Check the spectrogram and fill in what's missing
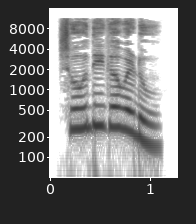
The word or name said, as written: ಚೋದಿಗವಡು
